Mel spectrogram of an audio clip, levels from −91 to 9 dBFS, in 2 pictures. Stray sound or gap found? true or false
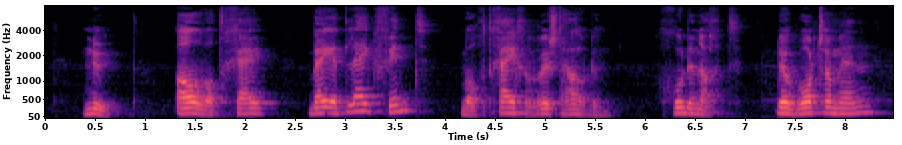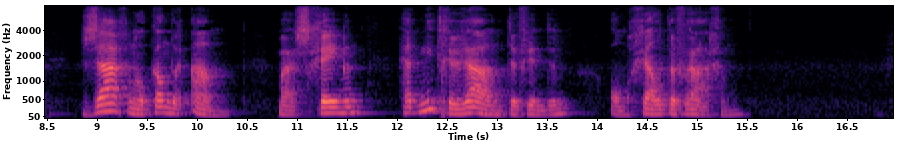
false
